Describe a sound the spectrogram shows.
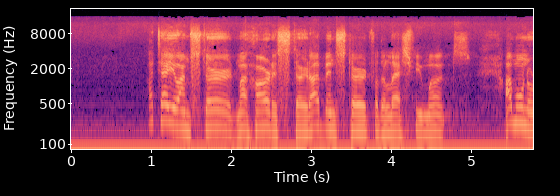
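A middle-aged man sings into a microphone.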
